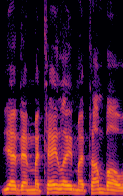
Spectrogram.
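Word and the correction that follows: Mokele-mbembe: whatever. – Makele Mbembe. – Oh, there you go. Now I got Makele Mbembe.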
